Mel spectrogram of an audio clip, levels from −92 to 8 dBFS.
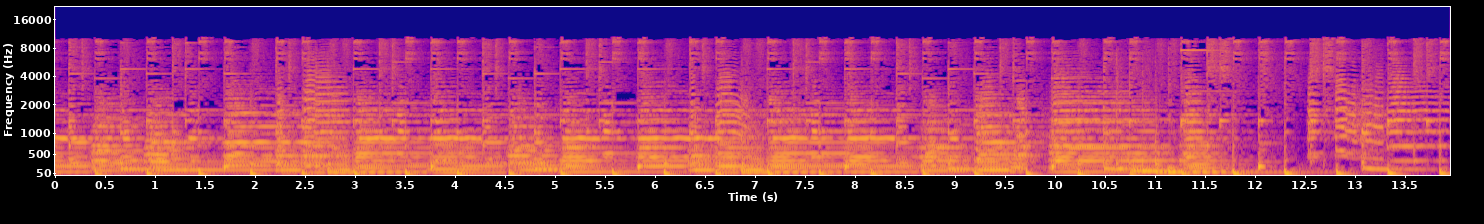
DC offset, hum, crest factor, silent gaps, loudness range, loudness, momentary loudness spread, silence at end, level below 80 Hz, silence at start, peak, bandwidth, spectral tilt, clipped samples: under 0.1%; none; 12 dB; none; 1 LU; -13 LUFS; 4 LU; 0 s; -22 dBFS; 0 s; 0 dBFS; 11 kHz; -5 dB/octave; under 0.1%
